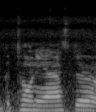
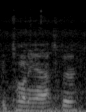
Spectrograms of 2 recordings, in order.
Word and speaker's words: Cotoneaster: It's a Cotoneaster or Cotoneaster. There's a lot of people pronounce it differently. I pronounce it Cotoneaster. Sometimes I say Cotoneaster.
